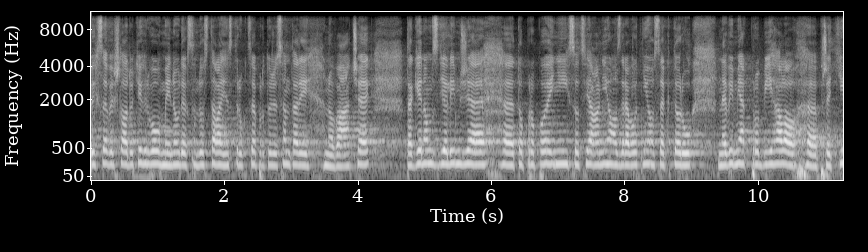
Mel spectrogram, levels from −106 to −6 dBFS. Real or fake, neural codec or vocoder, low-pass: fake; vocoder, 44.1 kHz, 128 mel bands every 512 samples, BigVGAN v2; 9.9 kHz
